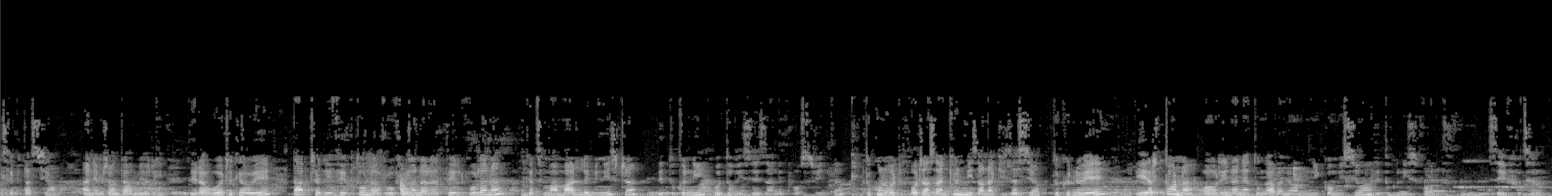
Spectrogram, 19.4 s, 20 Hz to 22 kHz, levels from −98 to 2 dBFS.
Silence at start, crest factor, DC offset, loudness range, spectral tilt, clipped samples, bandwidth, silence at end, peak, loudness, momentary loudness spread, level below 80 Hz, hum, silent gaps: 0 s; 16 dB; under 0.1%; 6 LU; -6 dB/octave; under 0.1%; 11.5 kHz; 0 s; -6 dBFS; -22 LUFS; 13 LU; -60 dBFS; none; none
